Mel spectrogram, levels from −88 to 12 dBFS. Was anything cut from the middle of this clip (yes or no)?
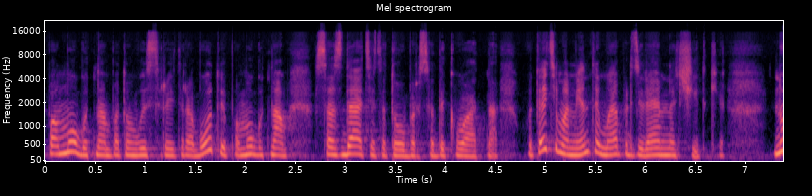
no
